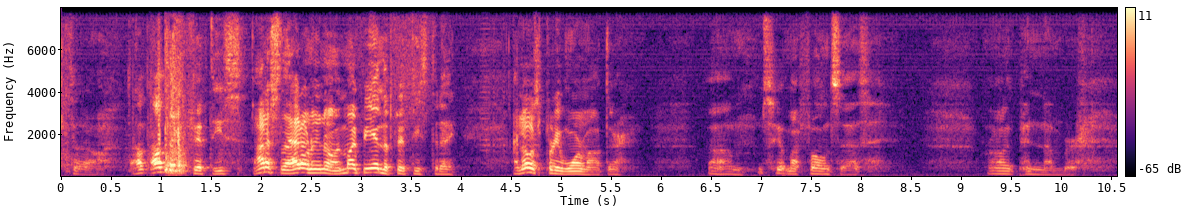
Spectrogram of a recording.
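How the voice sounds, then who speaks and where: With an American accent, a man speaks at a fairly high pitch, taking long, frequent pauses. His pitch swings very widely and his loudness shifts a lot. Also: fairly quick pace. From New York. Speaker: online reseller and live streamer. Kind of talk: live stream chat while working. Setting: warehouse room, webcam live stream. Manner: casual, with many fillers.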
